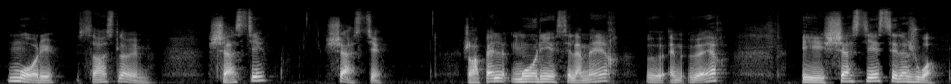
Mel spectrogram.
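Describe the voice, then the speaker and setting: A man's voice: medium pitch, a little mellow. Young male tutor, online lesson, talks it through with frequent fillers and restarts. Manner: explains step by step with many fillers and self-corrections. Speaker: language teacher.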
